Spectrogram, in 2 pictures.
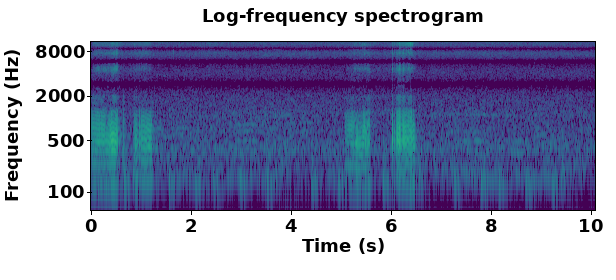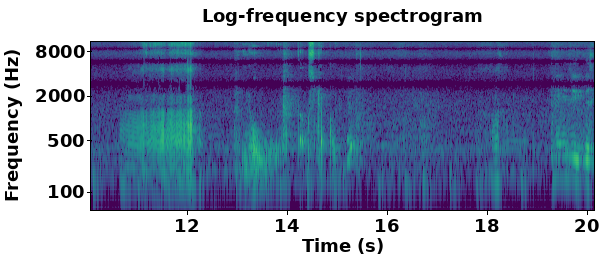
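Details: Snoring, likely from a sleeping cat: irregular rough, fluttering breaths, several snorts in twenty seconds with quiet gaps between.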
